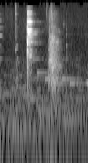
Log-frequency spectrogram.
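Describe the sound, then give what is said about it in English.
Two glasses, one holding a pink squirrel cocktail and one a martini, clink together in a quick, bright toast, a sharp ringing tap followed by a softer chime. “Cheers to Mother.”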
